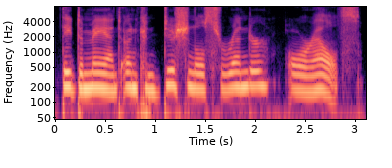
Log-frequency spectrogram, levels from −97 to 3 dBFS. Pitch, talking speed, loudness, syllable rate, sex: 190 Hz, 115 wpm, -17 LUFS, 5.0 syllables/s, female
